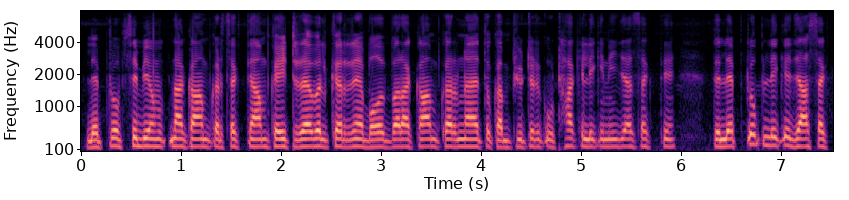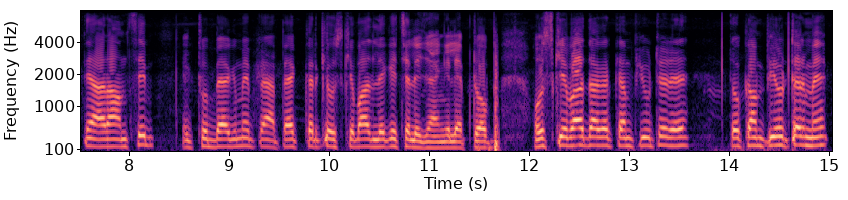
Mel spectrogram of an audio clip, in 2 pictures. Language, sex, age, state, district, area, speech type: Urdu, male, 18-30, Bihar, Darbhanga, rural, spontaneous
